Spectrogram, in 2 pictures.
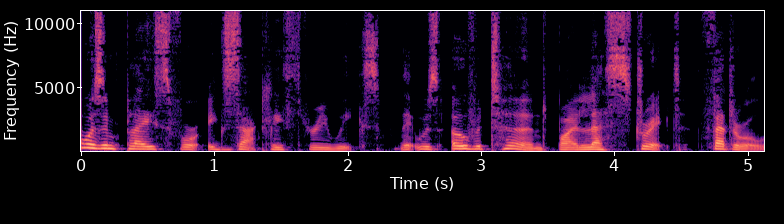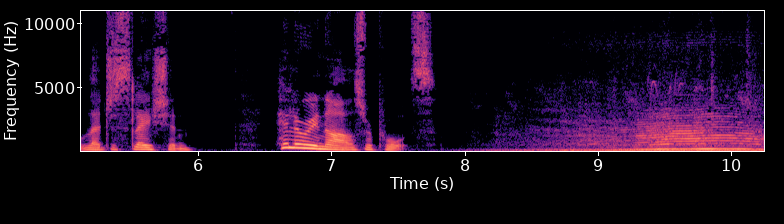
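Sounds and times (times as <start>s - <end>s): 
speech: 0.0s - 6.0s, 6.6s - 7.8s
cow from a herd of Angus, Hereford and Charolais cattle mooing on a farm: 8.6s - 10.2s.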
